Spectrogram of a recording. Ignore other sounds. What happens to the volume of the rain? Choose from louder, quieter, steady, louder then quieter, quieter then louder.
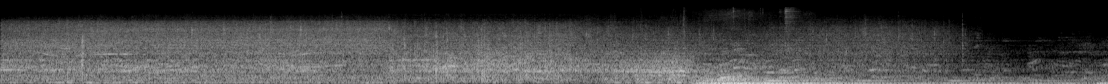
quieter.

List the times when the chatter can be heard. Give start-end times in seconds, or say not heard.
0.0-11.0.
